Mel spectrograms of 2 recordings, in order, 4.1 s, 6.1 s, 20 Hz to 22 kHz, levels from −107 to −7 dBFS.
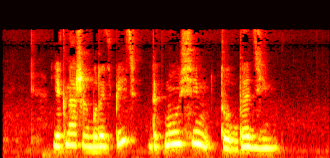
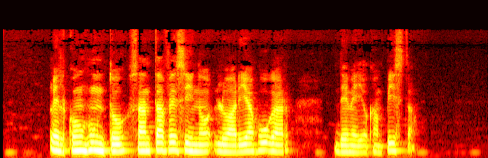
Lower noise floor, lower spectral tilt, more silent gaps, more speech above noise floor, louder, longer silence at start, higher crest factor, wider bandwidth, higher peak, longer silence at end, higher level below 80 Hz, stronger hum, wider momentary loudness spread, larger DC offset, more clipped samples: second, -60 dBFS vs -70 dBFS; second, -5 dB/octave vs -8 dB/octave; neither; second, 41 dB vs 55 dB; second, -19 LUFS vs -16 LUFS; about the same, 0.65 s vs 0.65 s; about the same, 16 dB vs 16 dB; about the same, 11.5 kHz vs 11.5 kHz; second, -4 dBFS vs 0 dBFS; second, 0.65 s vs 0.95 s; about the same, -60 dBFS vs -56 dBFS; neither; about the same, 10 LU vs 12 LU; neither; neither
